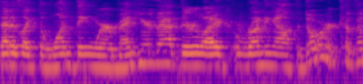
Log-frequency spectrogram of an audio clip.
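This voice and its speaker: Over noticeable background noise and audible room echo, a woman speaks at a fairly quick pace in a fairly low pitch with ordinary pitch variation. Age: 20s. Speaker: YouTuber and student. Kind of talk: casual interview. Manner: animated.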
